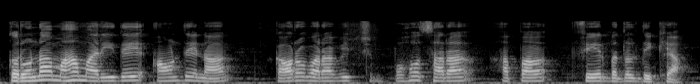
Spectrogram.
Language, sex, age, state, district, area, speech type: Punjabi, male, 45-60, Punjab, Ludhiana, urban, spontaneous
